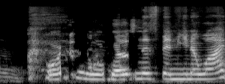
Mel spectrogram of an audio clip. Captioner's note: laughing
